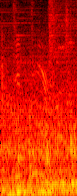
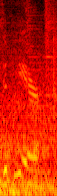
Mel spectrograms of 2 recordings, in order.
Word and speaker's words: De Pere: We're still in De Pere. Excuse me. Can you please pronounce the name of this town for me? De Pere. De Pere.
